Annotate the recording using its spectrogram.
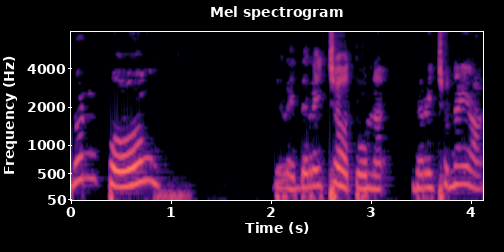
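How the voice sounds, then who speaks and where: Her voice high in pitch yet dark and mellow in tone, a woman speaks at a fairly slow pace with lively intonation. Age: 60s. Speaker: product user giving testimonial. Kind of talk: testimony.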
